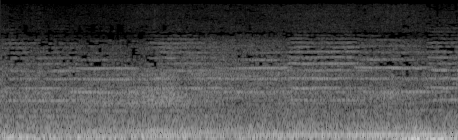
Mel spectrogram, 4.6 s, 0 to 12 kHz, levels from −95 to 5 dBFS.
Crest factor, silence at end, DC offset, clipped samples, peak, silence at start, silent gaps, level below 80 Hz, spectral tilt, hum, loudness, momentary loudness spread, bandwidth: 14 dB; 0 s; under 0.1%; under 0.1%; -16 dBFS; 0 s; none; -34 dBFS; -7 dB/octave; none; -34 LUFS; 3 LU; 10.5 kHz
